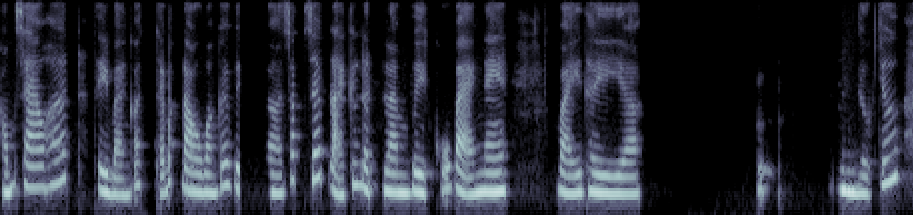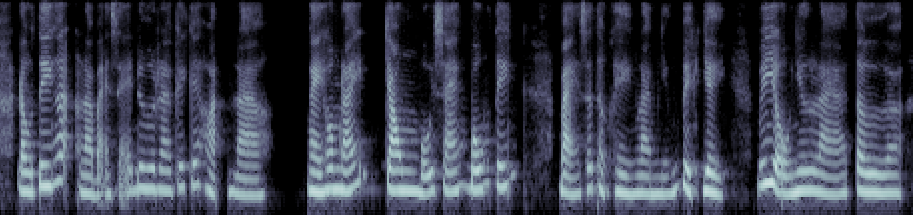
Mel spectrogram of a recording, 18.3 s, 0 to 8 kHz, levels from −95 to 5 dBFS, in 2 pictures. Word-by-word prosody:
hổng 220 Hz, +3 st, 0 dB
sao 275 Hz, -2 st, -1 dB
hết, 320 Hz, +7 st, -5 dB, 0.3 s
thì 230 Hz, -3 st, +3 dB
bạn 190 Hz, -2 st, -2 dB
có 300 Hz, -, -6 dB, 0.2 s
thể 205 Hz, -, -3 dB
bắt 305 Hz, +3 st, -8 dB
đầu 225 Hz, -4 st, +1 dB
bằng 215 Hz, -1 st, 0 dB
cái 290 Hz, -, -2 dB
việc, 260 Hz, -, +1 dB, 0.2 s
ờ, 215 Hz, -, -4 dB
sắp 360 Hz, +9 st, -7 dB
xếp 370 Hz, +2 st, -1 dB
lại 190 Hz, -, 0 dB
cái 300 Hz, -1 st, -3 dB
lịch 255 Hz, -4 st, -1 dB
làm 220 Hz, -2 st, +2 dB
việc 220 Hz, -2 st, +3 dB
của 255 Hz, +3 st, -5 dB
bạn 215 Hz, -4 st, +3 dB
nè. 225 Hz, +1 st, +5 dB, 0.5 s
Vậy 215 Hz, -2 st, 0 dB
thì, 210 Hz, -3 st, +3 dB
à 200 Hz, 0 st, -1 dB, 1.2 s
Ừm. -, -, -10 dB, 0.7 s
Ừm, 230 Hz, -4 st, +5 dB
được 200 Hz, -1 st, -3 dB
chứ, 340 Hz, +5 st, 0 dB, 0.3 s
đầu 230 Hz, -1 st, +3 dB
tiên 285 Hz, +5 st, +3 dB
á, 355 Hz, 0 st, 0 dB
là 205 Hz, -2 st, 0 dB
bạn 190 Hz, +2 st, -5 dB
sẽ 235 Hz, +4 st, -8 dB
đưa 260 Hz, 0 st, 0 dB
ra 245 Hz, -1 st, -2 dB
cái 275 Hz, -, -4 dB
kế 295 Hz, -, -4 dB
hoạch 230 Hz, -8 st, -3 dB
là 190 Hz, -4 st, -3 dB, 0.4 s
ngày 230 Hz, -2 st, +5 dB
hôm 255 Hz, +2 st, +4 dB
đấy 245 Hz, +6 st, +2 dB, 0.2 s
trong 240 Hz, -2 st, +5 dB
buổi 215 Hz, +2 st, +1 dB
sáng 235 Hz, +4 st, -3 dB
4 250 Hz, +4 st, +3 dB
tiếng 280 Hz, +1 st, 0 dB, 0.5 s
bạn 205 Hz, -3 st, +1 dB
sẽ 255 Hz, +4 st, -4 dB
thực 240 Hz, -4 st, -5 dB
hiện 210 Hz, -3 st, 0 dB
làm 200 Hz, -1 st, -1 dB
những 200 Hz, +4 st, -3 dB
việc 250 Hz, -5 st, +3 dB
gì. 220 Hz, -5 st, +4 dB, 0.3 s
Ví 310 Hz, +3 st, +6 dB
dụ 225 Hz, -10 st, +6 dB
như 235 Hz, +3 st, +3 dB
là 210 Hz, -2 st, -2 dB
từ, 220 Hz, -3 st, +3 dB
à, 215 Hz, 0 st, -2 dB
230 Hz, 210 wpm, -22 LUFS, 210-260 Hz, 1.2 s, Ví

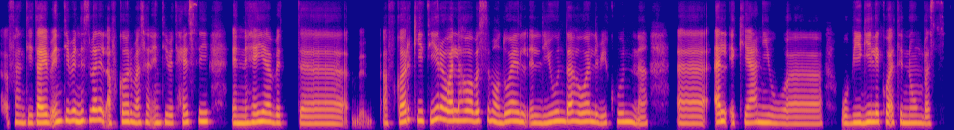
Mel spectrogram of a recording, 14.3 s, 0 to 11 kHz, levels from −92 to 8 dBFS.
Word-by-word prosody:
فأنتِ 200 Hz, -2 st, -4 dB
طيب 200 Hz, 0 st, +6 dB
أنتِ 235 Hz, +3 st, +2 dB
بالنسبة 245 Hz, +1 st, +3 dB
للأفكار 225 Hz, -3 st, 0 dB
مثلًا، 200 Hz, 0 st, -2 dB
أنتِ 200 Hz, +1 st, -2 dB
بتحسي 215 Hz, +4 st, -1 dB, 0.4 s
إن 185 Hz, -1 st, +2 dB
هي 220 Hz, +3 st, +3 dB
بت 195 Hz, -1 st, -4 dB, 1.0 s
ب 220 Hz, -2 st, -17 dB, 0.3 s
أفكار 195 Hz, +5 st, 0 dB
كتيرة 270 Hz, +1 st, 0 dB
والّا 245 Hz, 0 st, +3 dB
هو 250 Hz, 0 st, +1 dB
بس 235 Hz, +2 st, -2 dB
موضوع 230 Hz, 0 st, +1 dB
ال 215 Hz, -5 st, -1 dB
الديون 200 Hz, +6 st, +1 dB
ده 225 Hz, 0 st, +3 dB
هو 225 Hz, -1 st, +1 dB
اللي 225 Hz, -2 st, 0 dB
بيكون 195 Hz, -1 st, -2 dB, 0.5 s
آآ 180 Hz, -1 st, -3 dB
قالقِك 210 Hz, -4 st, +1 dB
يعني 200 Hz, 0 st, +1 dB
و 180 Hz, -2 st, -6 dB, 0.8 s
وبييجي 195 Hz, +3 st, +2 dB
لِك 220 Hz, +1 st, 0 dB
وقت 210 Hz, 0 st, -1 dB
النوم 190 Hz, -1 st, 0 dB
بس؟ 180 Hz, +3 st, -8 dB
210 Hz, 140 wpm, -19 LUFS, 195-230 Hz, 1.0 s, طيب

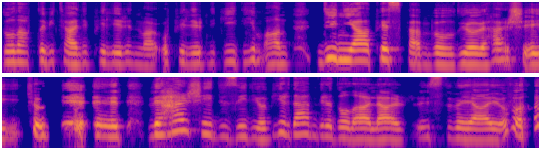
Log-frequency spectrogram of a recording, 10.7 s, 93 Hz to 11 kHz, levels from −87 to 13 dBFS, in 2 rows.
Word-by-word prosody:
dolapta 200 Hz, +1 st, -2 dB
bir 200 Hz, +1 st, -15 dB
tane 180 Hz, -2 st, 0 dB
pelerin 185 Hz, -2 st, -7 dB
var, 160 Hz, 0 st, -6 dB
o -, -, -7 dB
pelerini 190 Hz, -2 st, -8 dB
giydiğim 205 Hz, +2 st, -11 dB
an 180 Hz, 0 st, -4 dB, 0.3 s
dünya 230 Hz, -4 st, +6 dB
pespembe 195 Hz, -9 st, +3 dB
oluyor 175 Hz, +1 st, +1 dB
ve 170 Hz, -, +3 dB
her 230 Hz, +6 st, -4 dB
şey 175 Hz, -5 st, 0 dB
çok 445 Hz, -3 st, +3 dB, 0.5 s
evet, 420 Hz, +1 st, +1 dB
ve 240 Hz, -, +6 dB
her 300 Hz, +5 st, +5 dB
şey 250 Hz, -6 st, -4 dB
düzeliyor, 190 Hz, -3 st, -5 dB
birdenbire 230 Hz, -4 st, -4 dB
dolarlar 175 Hz, -2 st, +1 dB
üstüme 190 Hz, -1 st, -4 dB
yağıyor 170 Hz, -1 st, 0 dB
falan. 210 Hz, -, +1 dB
195 Hz, 145 wpm, -23 LUFS, 175-230 Hz, 0.5 s, dünya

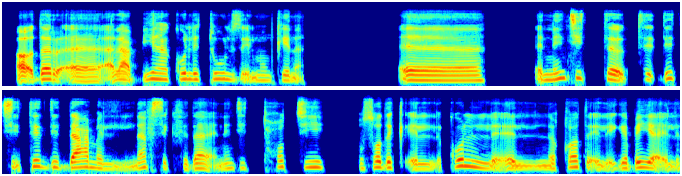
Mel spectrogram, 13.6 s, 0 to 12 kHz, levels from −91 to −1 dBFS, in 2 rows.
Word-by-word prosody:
أقدر 200 Hz, 0 st, +7 dB, 0.5 s
ألعب -, -, +3 dB
بيها 200 Hz, -1 st, +1 dB
كل 200 Hz, 0 st, 0 dB
الtools 200 Hz, -1 st, -5 dB
الممكنة. 160 Hz, 0 st, -4 dB, 1.0 s
آآ، 160 Hz, -1 st, +3 dB, 0.5 s
إن 180 Hz, 0 st, -2 dB
أنتِ 230 Hz, +3 st, +4 dB
ت 215 Hz, -3 st, -5 dB, 0.3 s
ت 190 Hz, -, -8 dB
تدي 215 Hz, +1 st, +1 dB
تدي 205 Hz, -4 st, -2 dB
الدعم 190 Hz, -1 st, +4 dB
لنفسِك 170 Hz, +3 st, -3 dB
في 150 Hz, -, -10 dB
ده 160 Hz, +1 st, -1 dB
إن -, -, -10 dB
أنتِ 165 Hz, +1 st, -9 dB, 0.3 s
تحطّي 195 Hz, -2 st, -4 dB, 0.3 s
قصادِك 185 Hz, +2 st, +1 dB
ال 145 Hz, 0 st, -4 dB
كل 215 Hz, -7 st, +2 dB
النقاط 80 Hz, -, -3 dB
الإيجابية 180 Hz, +2 st, 0 dB
اللي -, -, -5 dB
185 Hz, 115 wpm, -24 LUFS, 160-200 Hz, 1.0 s, أقدر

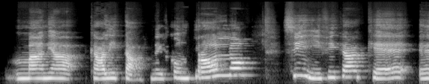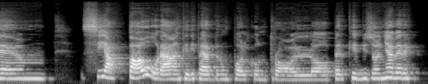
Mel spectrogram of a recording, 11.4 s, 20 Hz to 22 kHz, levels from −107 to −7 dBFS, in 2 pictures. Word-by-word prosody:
maniacalità 220 Hz, 0 st, +1 dB
nel 205 Hz, 0 st, -8 dB
controllo 305 Hz, +10 st, +2 dB, 0.3 s
significa 270 Hz, -2 st, -1 dB
che, 235 Hz, -2 st, -2 dB
ehm, 210 Hz, -1 st, -3 dB, 0.4 s
si 285 Hz, -1 st, -5 dB
ha 235 Hz, -1 st, +2 dB
paura 230 Hz, -5 st, +6 dB
anche 195 Hz, 0 st, -1 dB
di 200 Hz, -, -6 dB
perdere 190 Hz, -1 st, -1 dB
un 190 Hz, 0 st, -11 dB
po' 190 Hz, 0 st, -4 dB
il 180 Hz, -, -7 dB
controllo, 175 Hz, -2 st, -6 dB
perché 195 Hz, +3 st, -6 dB
bisogna 215 Hz, +3 st, -1 dB
avere 225 Hz, -2 st, -2 dB
215 Hz, 100 wpm, -22 LUFS, 200-245 Hz, 0.4 s, paura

